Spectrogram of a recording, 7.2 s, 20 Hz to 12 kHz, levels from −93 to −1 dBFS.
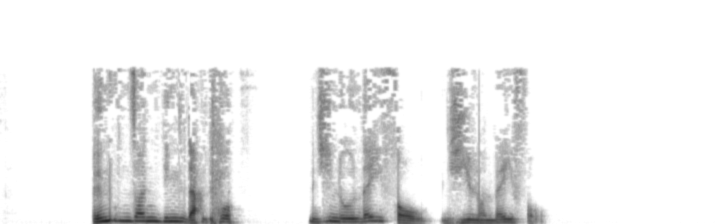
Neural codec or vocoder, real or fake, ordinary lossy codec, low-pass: codec, 24 kHz, 0.9 kbps, WavTokenizer, medium speech release version 1; fake; MP3, 32 kbps; 10.8 kHz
